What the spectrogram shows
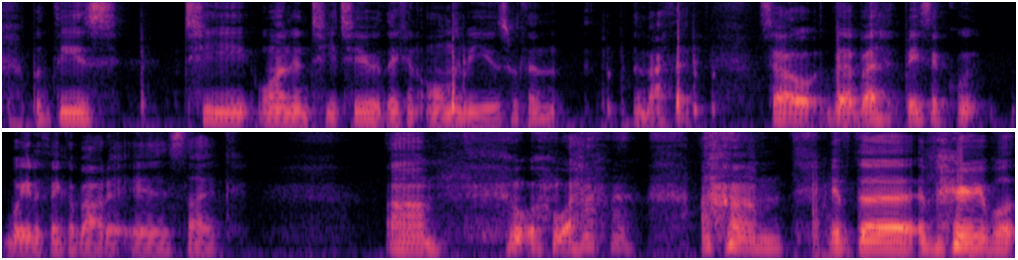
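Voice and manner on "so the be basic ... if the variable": slow speech through laughter. Explaining variable scope in code: laughing while explaining. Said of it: "I'm laughing because I thought of a different version".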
